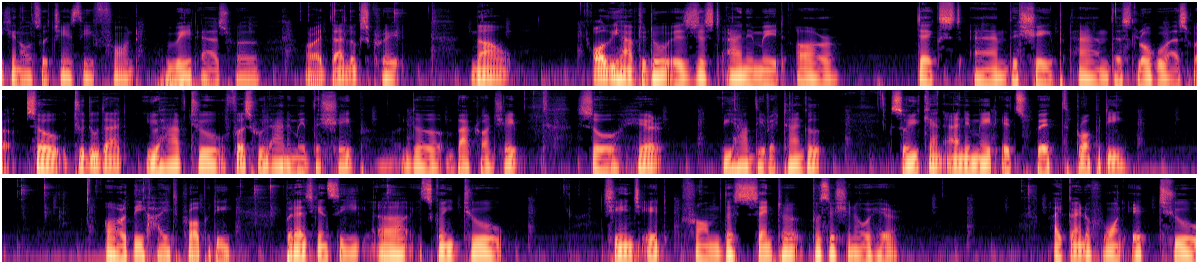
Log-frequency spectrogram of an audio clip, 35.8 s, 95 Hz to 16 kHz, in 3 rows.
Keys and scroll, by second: 24.3 ctrl+z, 26.6 ctrl+z, 27.7 ctrl+z, 34.2 ctrl+z.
